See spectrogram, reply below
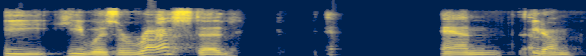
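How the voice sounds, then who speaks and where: A man's voice: mid-range voice, drawn-out words, poor audio. A man in a church discussion who talks bluntly, with stumbling restarts. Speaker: group member. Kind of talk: casual discussion.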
